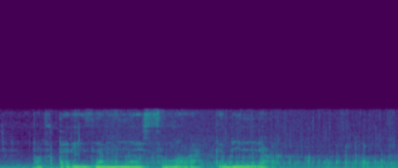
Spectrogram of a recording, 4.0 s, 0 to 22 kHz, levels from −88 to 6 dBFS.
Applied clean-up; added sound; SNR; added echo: none; Boiling; 13 dB; reverberation time 0.8 s.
